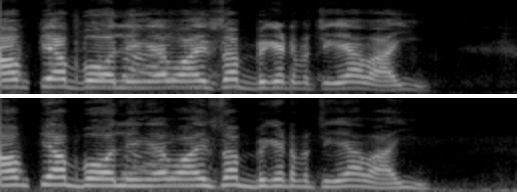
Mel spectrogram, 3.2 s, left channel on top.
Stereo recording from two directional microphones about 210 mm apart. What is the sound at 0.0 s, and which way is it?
Speech, 15° right (ahead or behind).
